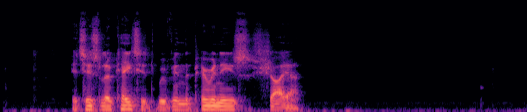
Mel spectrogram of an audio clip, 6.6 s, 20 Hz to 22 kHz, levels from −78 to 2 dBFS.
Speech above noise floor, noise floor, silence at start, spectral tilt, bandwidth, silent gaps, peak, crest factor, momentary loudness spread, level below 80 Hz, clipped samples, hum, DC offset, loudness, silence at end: 39 dB; -61 dBFS; 0.9 s; -5.5 dB/octave; 13 kHz; none; -4 dBFS; 20 dB; 10 LU; -44 dBFS; under 0.1%; none; under 0.1%; -23 LUFS; 2.2 s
